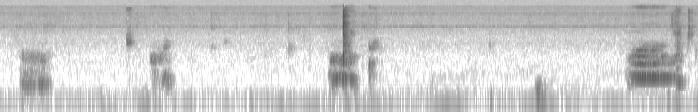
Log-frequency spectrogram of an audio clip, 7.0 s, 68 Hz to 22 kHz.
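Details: Patience, the mother cat from Purrfect Pals, at play with her five kittens on 7-25; soft, short meows spaced a second or more apart over quiet indoor rustling, ending on a louder mew.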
